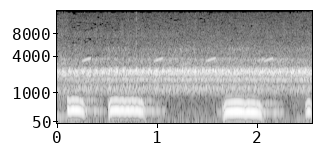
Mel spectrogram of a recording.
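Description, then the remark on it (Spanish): An owl hoots four times in an uneven rhythm, each call a clear, mellow tone, over a steady high-pitched insect-like drone. “Tal vez mediante el zarpazo invisible de una intuición momentánea tal vez gracias a una lógica espera, ya que siempre nos imaginamos el búho como un sujeto inmóvil, introvertido y poco dado a las efusiones cinegéticas de persecución y captura.”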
